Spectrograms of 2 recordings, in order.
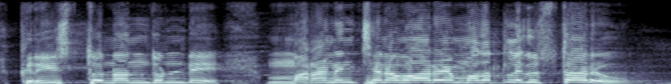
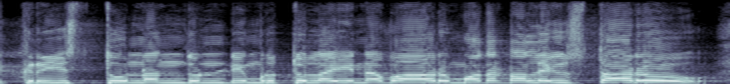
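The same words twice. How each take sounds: First: వారే pressed hard with a falling tone; stress on వారే. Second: Said in the usual way. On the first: Shown as a demonstration. Preacher stressing వారే so the church underlines it. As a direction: lean on వారే as the key word. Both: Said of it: "underline చేసుకోండి".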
